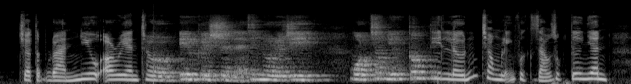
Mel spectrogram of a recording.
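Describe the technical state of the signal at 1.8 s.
At 1.8 s you're inside a stretch from about 1.53 s, right before "lớn trong lĩnh", to 4.38 s where the speech turns roomy and hollow and the bass thins out. The likely cause is a switch to a distant microphone: the close mic's feed dropped out and a farther pickup took over. The level stays about the same, with room noise sitting roughly 35 dB below the speech. It switches back abruptly at 4.38 s.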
